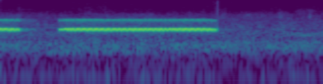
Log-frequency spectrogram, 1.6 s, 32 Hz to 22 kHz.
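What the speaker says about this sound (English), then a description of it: "Whistle." Referee whistle in a computer basketball game, NBA 79, a short pip followed by one longer, loud, steady synthetic tone lasting under a second, clean and close against faint background hiss.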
